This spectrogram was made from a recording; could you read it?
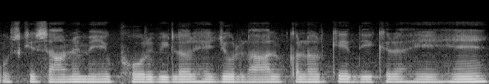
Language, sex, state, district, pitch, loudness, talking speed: Hindi, male, Jharkhand, Deoghar, 120 Hz, -15 LUFS, 185 wpm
